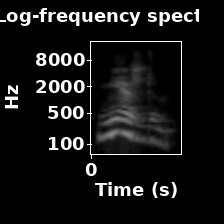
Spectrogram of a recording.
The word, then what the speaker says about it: между: Между. Между. Между, it's mean between. And pay attention. The stress goes on a first syllable.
